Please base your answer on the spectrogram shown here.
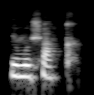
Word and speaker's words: yumuşak: Yumuşak.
